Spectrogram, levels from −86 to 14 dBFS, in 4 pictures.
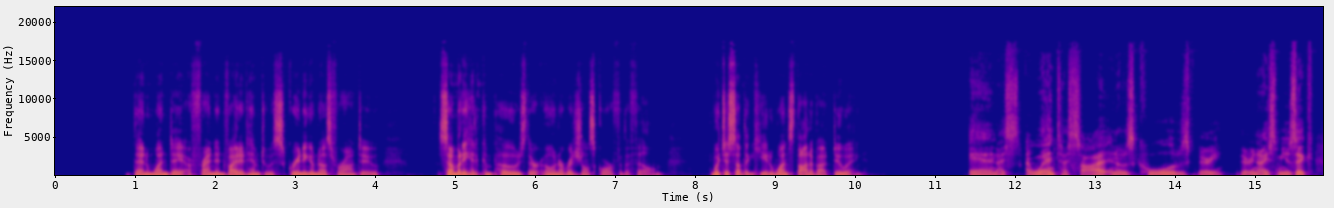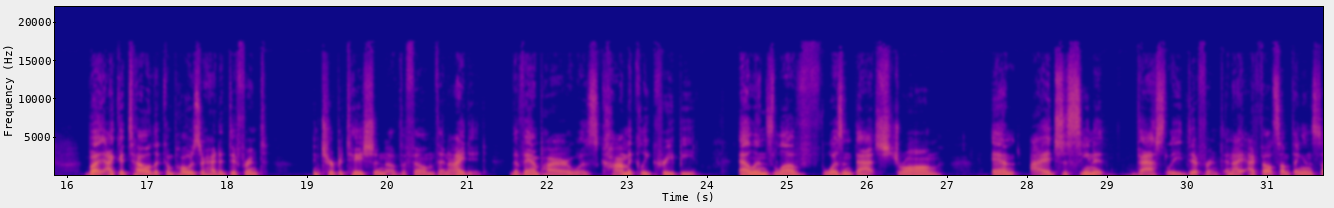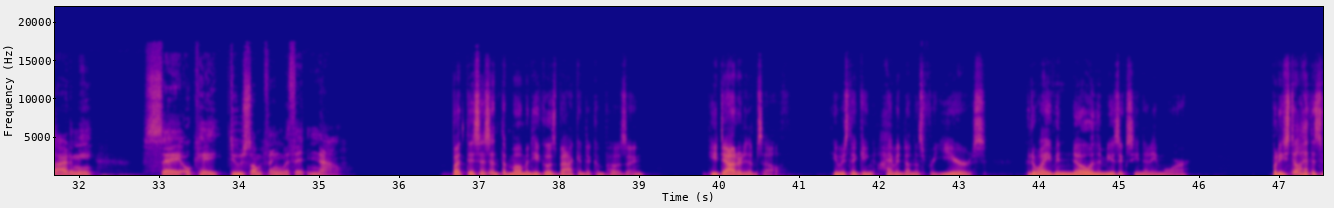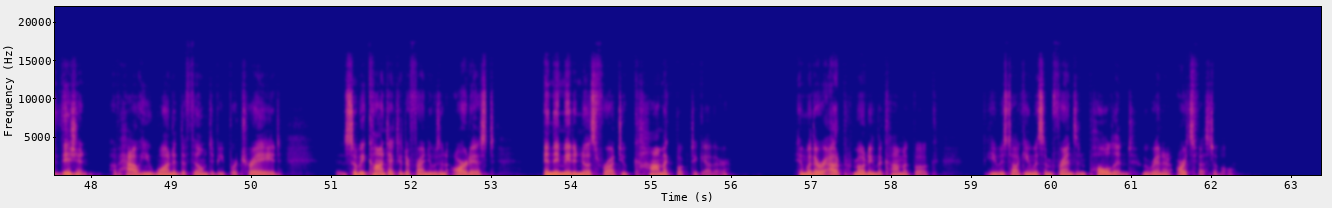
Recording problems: none

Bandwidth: 17.5 kHz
